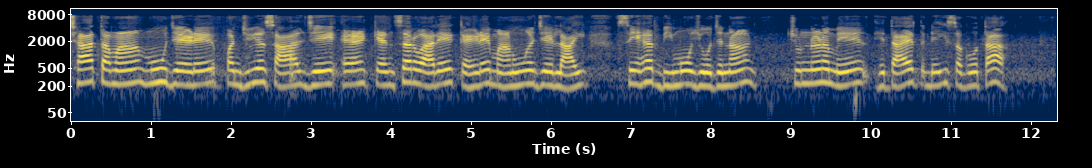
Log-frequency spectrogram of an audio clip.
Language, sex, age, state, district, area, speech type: Sindhi, female, 30-45, Uttar Pradesh, Lucknow, urban, read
